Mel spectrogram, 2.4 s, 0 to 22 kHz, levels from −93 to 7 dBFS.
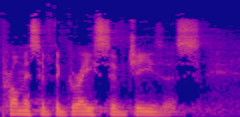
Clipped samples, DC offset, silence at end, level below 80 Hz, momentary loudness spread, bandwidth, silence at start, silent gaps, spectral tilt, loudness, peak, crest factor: under 0.1%; under 0.1%; 0.15 s; -66 dBFS; 5 LU; 14.5 kHz; 0 s; none; -3.5 dB/octave; -32 LUFS; -16 dBFS; 16 dB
